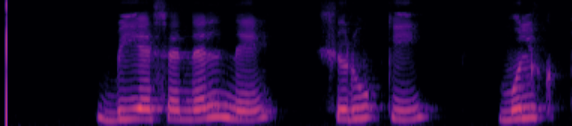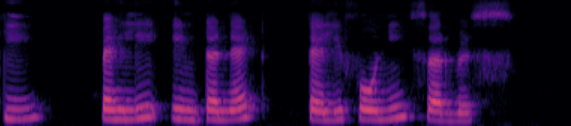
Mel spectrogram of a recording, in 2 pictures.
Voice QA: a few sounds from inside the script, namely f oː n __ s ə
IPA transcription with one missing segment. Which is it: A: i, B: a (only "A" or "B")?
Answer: A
